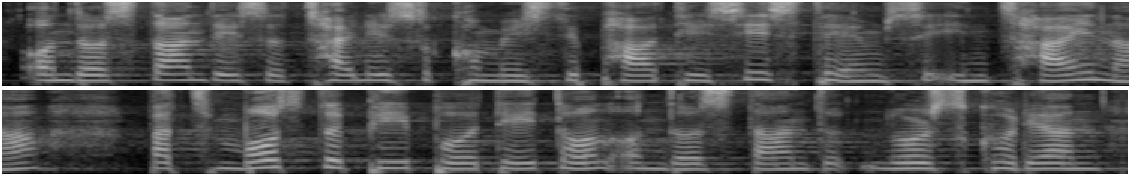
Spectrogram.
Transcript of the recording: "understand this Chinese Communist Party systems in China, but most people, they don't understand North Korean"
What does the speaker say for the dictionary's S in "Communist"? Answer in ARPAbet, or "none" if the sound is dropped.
none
